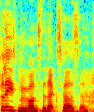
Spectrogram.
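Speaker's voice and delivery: normal talking voice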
